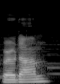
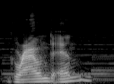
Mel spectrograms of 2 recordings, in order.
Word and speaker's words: Groudon: There's no N, just Groudon. Okay, cool. Wait, Ground N?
